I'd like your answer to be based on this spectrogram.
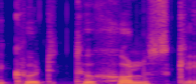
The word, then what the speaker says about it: Kurt Tucholsky: Men hade du då, när du blev kontaktad, hade du själv kommit i kontakt med eh, Kurt Tucholsky och uttalar jag hans namn rätt när jag säger Kurt Tucholsky? – Ja, absolut. Ja. Nej, jättebra uttal tycker ja, jag. Tack ska du ha. Ja, Tucholsky, absolut.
